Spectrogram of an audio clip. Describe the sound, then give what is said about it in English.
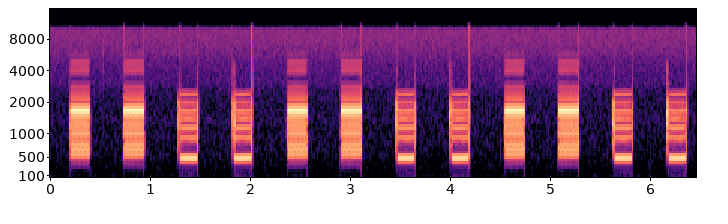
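A telephone vacant code tone from the Centel network in Las Vegas plays as twelve short, evenly spaced tone bursts in a steady rhythm. The bursts alternate between two slightly different tones, with nothing else heard. “it was the independent phone company called Centel, and they had a very interesting network. Here's the vacant code tone from Las Vegas.”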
